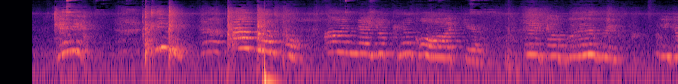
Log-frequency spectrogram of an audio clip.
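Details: Luna, a female black German Shepherd and wolfdog mix of lower mid content, kept as a pet for over seven years, excitedly greeting her owners indoors on their return from dinner: sweeping, harmonic whining moans that rise and fall in quick succession, with a few sharp thumps.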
